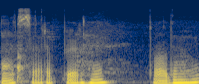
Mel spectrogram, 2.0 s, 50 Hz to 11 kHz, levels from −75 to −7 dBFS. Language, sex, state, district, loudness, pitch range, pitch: Chhattisgarhi, male, Chhattisgarh, Raigarh, -18 LUFS, 115-125 Hz, 120 Hz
